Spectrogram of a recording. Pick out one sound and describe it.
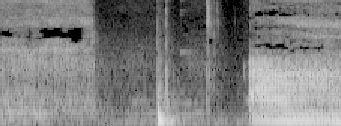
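A mug knocks against a table.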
